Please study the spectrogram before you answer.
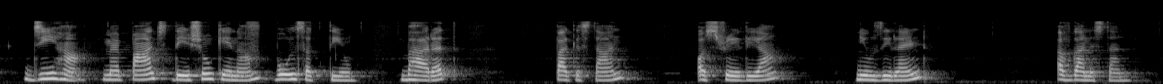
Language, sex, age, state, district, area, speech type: Hindi, female, 30-45, Madhya Pradesh, Bhopal, urban, spontaneous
